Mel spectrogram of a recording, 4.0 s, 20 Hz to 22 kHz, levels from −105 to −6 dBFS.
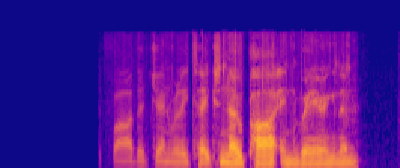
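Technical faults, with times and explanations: Throughout, block size mismatch (padded): A steady buzz near 99.6 Hz sits under the speech, and the whole clip runs about 0.4% slow (a speed of 0.996). One stage hands over blocks a little shorter than the next stage reads, and the missing part of each block is filled with zeros. That tiny gap repeats once per block, which produces the buzz at the block rate, and the padding stretches the timeline by the ratio of the two block sizes.
Throughout, AAC compression: The speech sounds dull and smeared, the codec damage is plainly audible, and nothing is present above 9.8 kHz. This likely comes from AAC-LC coding at a low bitrate, which fits something around 32 kbps. The encoder quantises each frame's frequency lines against a hearing model. At low rates it drops the top of the band and spends too few bits on what remains, so detail blurs and the high end is cut off.
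0.00 to 2.42 s, truncation distortion on a fade: The quiet stretch of the fade sounds gritty and coarse. It is at its worst from 0.00 to 1.71 s and clears by 2.42 s. A fade or gain stage kept too few bits, which fits about 11 bits, and added no dither. As the level drops toward the smallest step, the waveform collapses into a few square steps. That turns low-level detail into granular distortion tied to the signal.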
